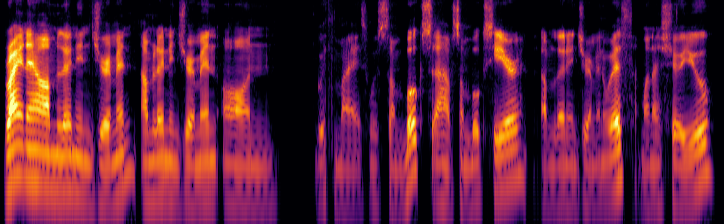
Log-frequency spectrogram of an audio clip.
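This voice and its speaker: Haitian-accented young man as online language tutor, slow patient repeats, sharp tense tone, lowish pitch. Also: dry recording. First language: Haitian Creole. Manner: patient, repeats words slowly for learners. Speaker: language teacher. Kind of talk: live online language lesson.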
